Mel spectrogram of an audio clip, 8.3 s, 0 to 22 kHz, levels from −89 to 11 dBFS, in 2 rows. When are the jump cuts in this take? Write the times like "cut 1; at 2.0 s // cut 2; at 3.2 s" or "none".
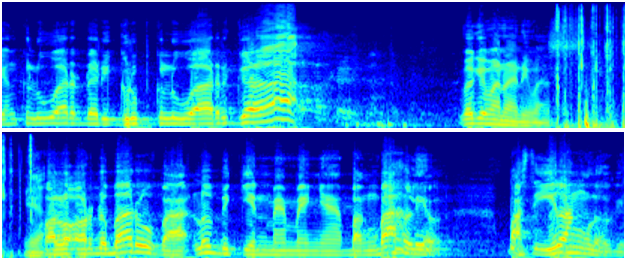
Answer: cut 1; at 4.1 s

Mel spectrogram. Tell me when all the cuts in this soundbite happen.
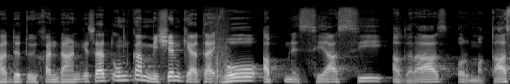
cut 1; at 2.2 s

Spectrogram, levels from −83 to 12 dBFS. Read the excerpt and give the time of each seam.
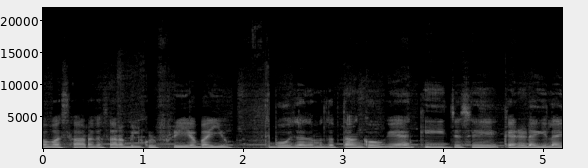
cut 1; at 2.3 s

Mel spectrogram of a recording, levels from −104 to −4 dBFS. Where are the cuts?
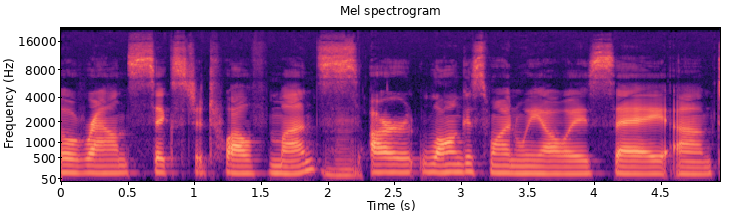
cut 1; at 2.1 s

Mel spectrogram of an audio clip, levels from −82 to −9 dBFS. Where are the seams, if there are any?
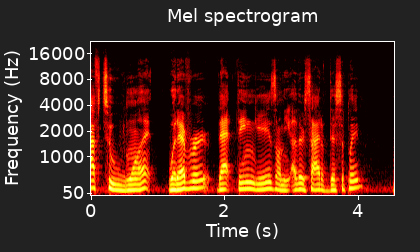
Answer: cut 1; at 1.0 s

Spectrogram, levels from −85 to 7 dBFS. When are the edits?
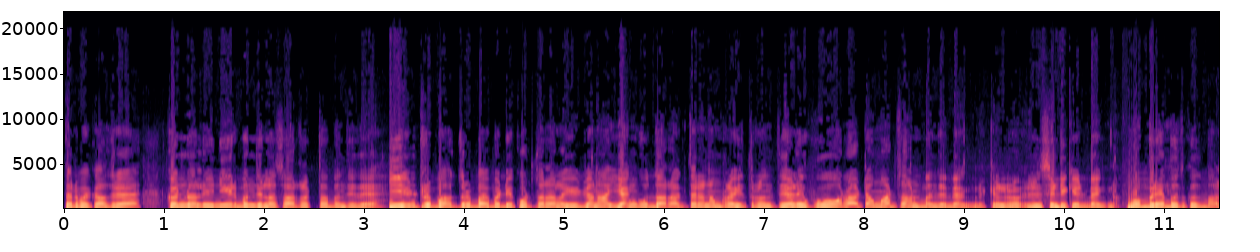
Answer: cut 1; at 3.3 s // cut 2; at 10.5 s

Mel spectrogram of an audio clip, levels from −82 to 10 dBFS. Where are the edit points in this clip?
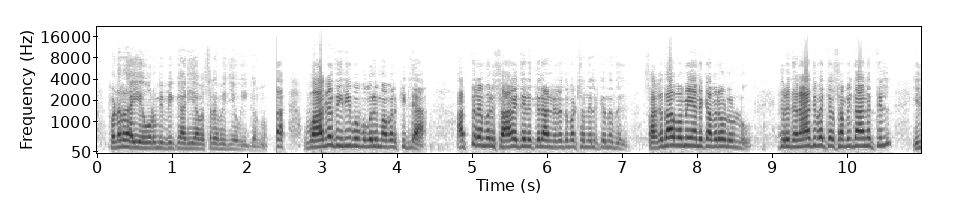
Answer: cut 1; at 2.3 s

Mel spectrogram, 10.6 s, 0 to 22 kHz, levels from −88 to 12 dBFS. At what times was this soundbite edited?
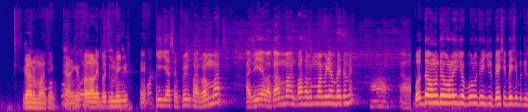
cut 1; at 3.1 s // cut 2; at 8.2 s

